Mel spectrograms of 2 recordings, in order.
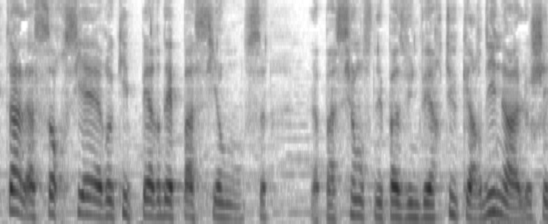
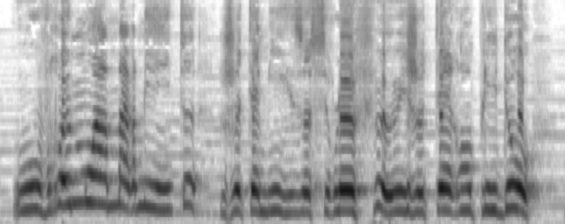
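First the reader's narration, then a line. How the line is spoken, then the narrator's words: Furious witch growling. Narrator (French): gronda la sorcière au bord de l'apoplexie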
